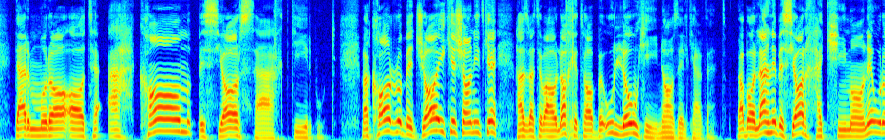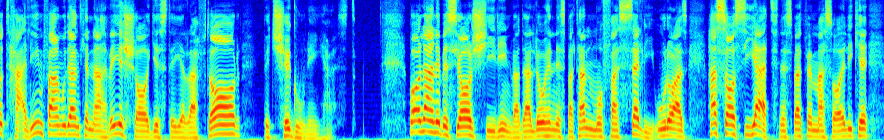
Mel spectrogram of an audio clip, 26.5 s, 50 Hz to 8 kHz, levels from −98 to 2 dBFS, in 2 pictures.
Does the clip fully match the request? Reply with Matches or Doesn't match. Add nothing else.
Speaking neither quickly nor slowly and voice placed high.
Doesn't match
